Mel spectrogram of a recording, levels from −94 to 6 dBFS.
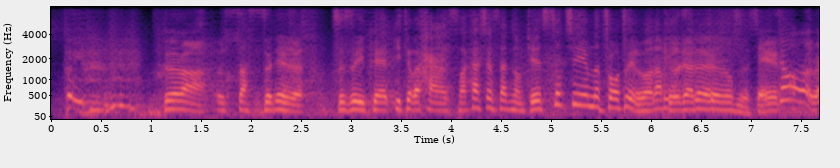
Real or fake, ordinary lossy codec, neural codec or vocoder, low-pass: fake; none; codec, 16 kHz, 0.5 kbps, FunCodec, trained on Chinese and English, 25 frames a second; none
